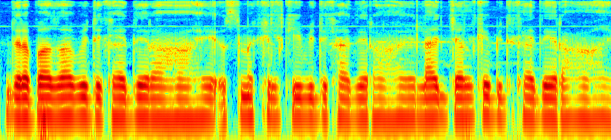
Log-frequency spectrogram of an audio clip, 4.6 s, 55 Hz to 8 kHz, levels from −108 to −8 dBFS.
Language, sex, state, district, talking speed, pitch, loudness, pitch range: Hindi, male, Arunachal Pradesh, Longding, 275 wpm, 125 Hz, -21 LUFS, 120-125 Hz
